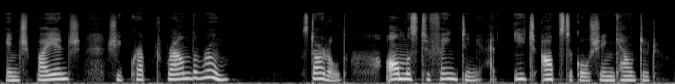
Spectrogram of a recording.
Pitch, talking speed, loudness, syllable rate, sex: 225 Hz, 150 wpm, -19 LUFS, 4.9 syllables/s, female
